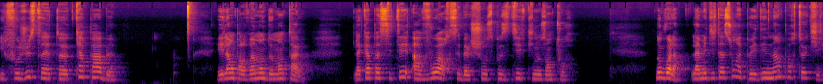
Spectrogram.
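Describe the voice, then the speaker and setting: Her tone dark and mellow and her pitch fairly high, a woman speaks with long, frequent pauses. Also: ordinary pitch variation. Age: 30s. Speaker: meditation vlogger. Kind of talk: explanatory talk to camera. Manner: hesitant, with fillers.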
